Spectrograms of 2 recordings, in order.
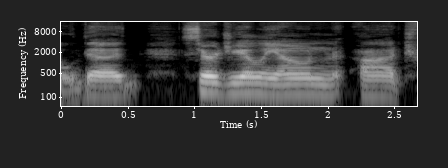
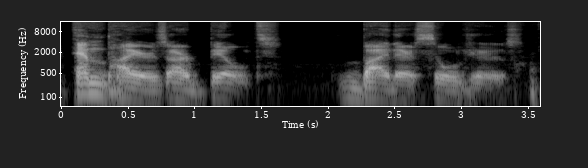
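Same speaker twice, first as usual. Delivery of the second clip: trailer tagline voice; 6 semitones lower, slower than usual. Shown as a demonstration. Reads tagline in trailer style.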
